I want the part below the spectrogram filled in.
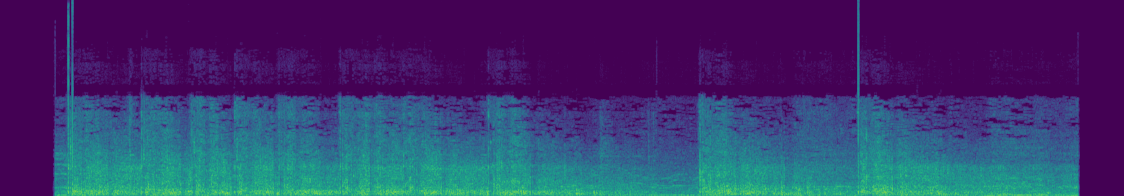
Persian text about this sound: بخشی از ویدئویی که در اون صدای تیراندازی در ایزه شنیده میشه این رو هم گوش کنیم.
